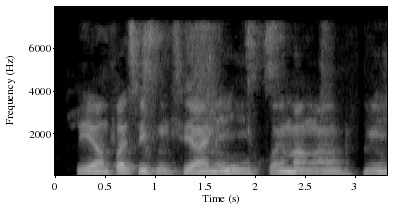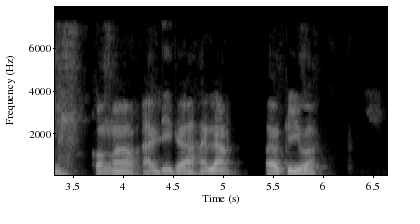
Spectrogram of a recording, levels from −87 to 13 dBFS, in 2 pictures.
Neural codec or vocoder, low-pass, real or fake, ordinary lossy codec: codec, 16 kHz, 2 kbps, FunCodec, trained on Chinese and English, 25 frames a second; 7.2 kHz; fake; MP3, 48 kbps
